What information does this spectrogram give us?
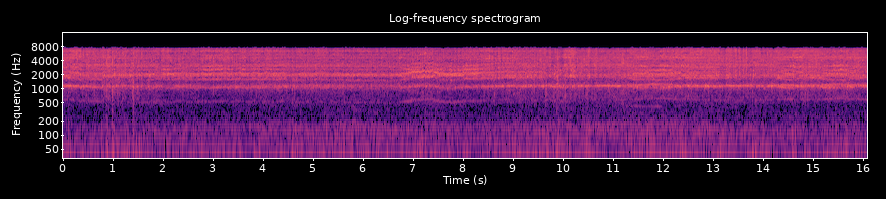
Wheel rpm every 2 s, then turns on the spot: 140, 140, 140, 130, 150, 150, 150, 150.
none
